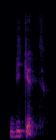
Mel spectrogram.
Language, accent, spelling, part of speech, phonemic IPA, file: French, France, biquette, noun / verb, /bi.kɛt/, LL-Q150 (fra)-biquette.wav
- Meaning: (noun) kid (baby goat); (verb) inflection of biqueter: 1. first/third-person singular present indicative/subjunctive 2. second-person singular imperative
